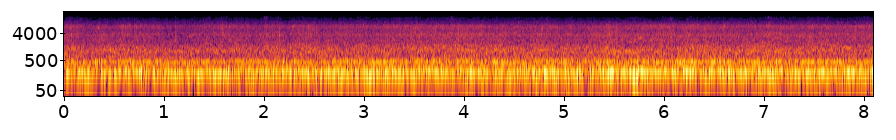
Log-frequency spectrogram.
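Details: Spring activity at an established honey bee hive in Michigan on the first warm day, bees collecting pollen from tree buds; a thick continuous hum of numerous wingbeats, slightly swelling near the end.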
